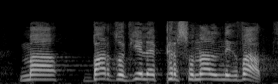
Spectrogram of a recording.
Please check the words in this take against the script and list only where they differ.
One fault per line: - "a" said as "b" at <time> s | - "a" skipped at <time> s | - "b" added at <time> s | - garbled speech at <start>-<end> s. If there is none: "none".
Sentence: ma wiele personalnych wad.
- "bardzo" added at 0.8 s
